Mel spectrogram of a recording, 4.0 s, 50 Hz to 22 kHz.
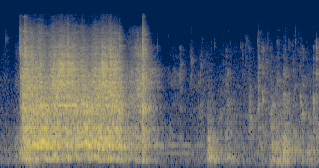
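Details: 1967 Pontiac Firebird with a Chevy 350 engine, first start attempt after sitting 25 years, fuel poured in the carburetor; strong steady starter whirr for about a second and a half, engine cranks but never fires, battery good.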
